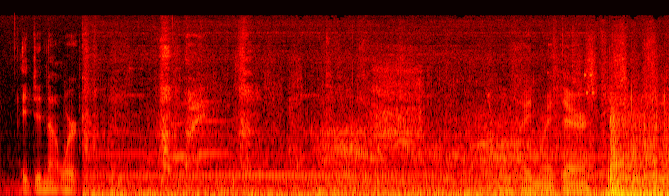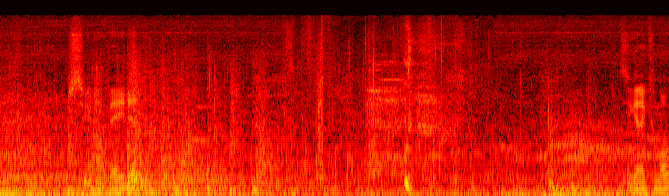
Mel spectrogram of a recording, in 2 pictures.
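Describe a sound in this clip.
Footsteps patter quickly across a rooftop.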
